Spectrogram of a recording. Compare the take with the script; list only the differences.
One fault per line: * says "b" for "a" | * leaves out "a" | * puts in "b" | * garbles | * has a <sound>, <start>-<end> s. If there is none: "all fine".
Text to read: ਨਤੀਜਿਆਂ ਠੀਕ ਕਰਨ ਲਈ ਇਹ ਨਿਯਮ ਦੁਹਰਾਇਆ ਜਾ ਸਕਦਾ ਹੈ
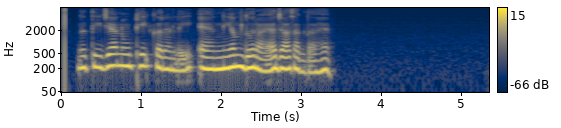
* puts in "ਨੂੰ"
